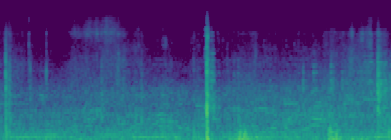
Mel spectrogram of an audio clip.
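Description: A plastic game case snaps open.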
